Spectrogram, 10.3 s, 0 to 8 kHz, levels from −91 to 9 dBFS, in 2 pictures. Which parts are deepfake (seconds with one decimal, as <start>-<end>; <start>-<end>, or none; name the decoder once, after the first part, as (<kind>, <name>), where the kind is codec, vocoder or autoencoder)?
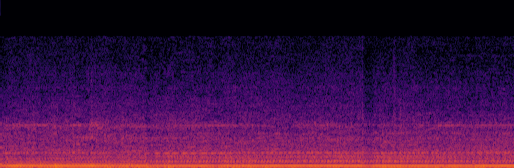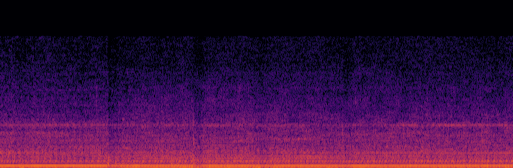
0.0-1.3 (codec, DAC); 2.0-4.4; 6.5-10.3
